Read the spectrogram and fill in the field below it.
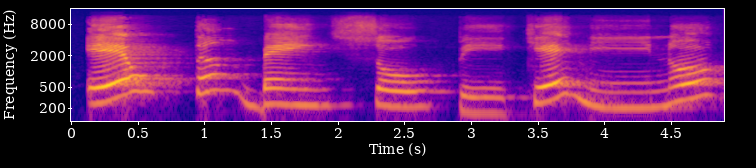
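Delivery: syllable by syllable, very slow and drawn out; slow model reading. Shown as a demonstration. Teacher leading children through a short rhyme, slow syllable-by-syllable reading. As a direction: read it out slowly for beginners, every syllable stretched.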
